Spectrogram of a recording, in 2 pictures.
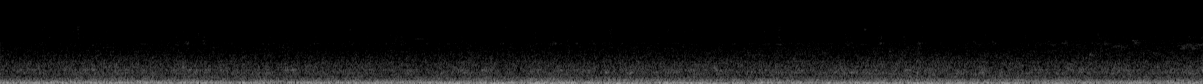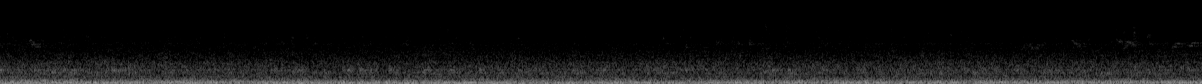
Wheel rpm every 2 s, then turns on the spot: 0, 0, 0, 0, 0, 0, 0, 0, 0, 0, 0, 0.
none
